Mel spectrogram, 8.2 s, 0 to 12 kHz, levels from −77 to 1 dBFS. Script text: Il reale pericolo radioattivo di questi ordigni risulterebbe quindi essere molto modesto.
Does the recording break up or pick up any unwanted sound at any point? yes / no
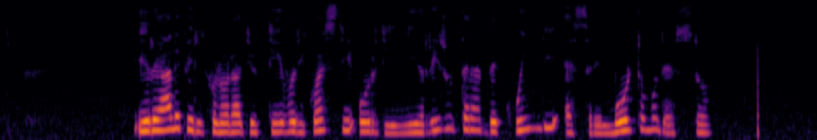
no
